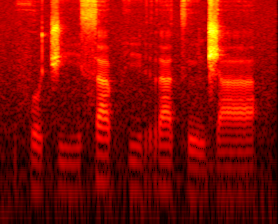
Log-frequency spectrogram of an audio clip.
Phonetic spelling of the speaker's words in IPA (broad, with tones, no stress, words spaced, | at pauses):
fo˨t͡ʃiː˨ sa˦pʰi˨ ra˦t͡sĩ˨d͡ʒaː˦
